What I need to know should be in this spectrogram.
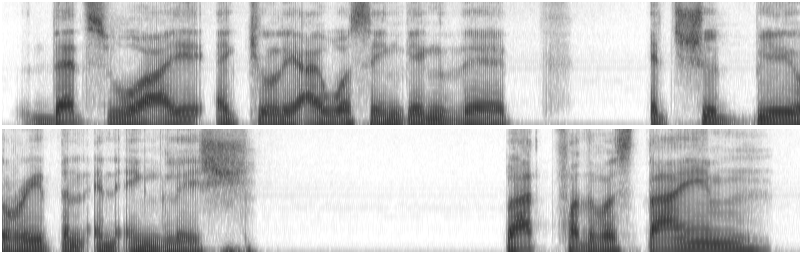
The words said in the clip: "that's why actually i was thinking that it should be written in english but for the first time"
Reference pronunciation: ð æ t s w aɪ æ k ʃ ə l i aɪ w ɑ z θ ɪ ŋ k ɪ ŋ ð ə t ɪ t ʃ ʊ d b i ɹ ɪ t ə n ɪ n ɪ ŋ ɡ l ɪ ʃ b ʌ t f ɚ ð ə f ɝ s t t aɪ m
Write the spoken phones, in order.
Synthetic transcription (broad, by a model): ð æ t s w aɪ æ k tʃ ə l i aɪ w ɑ s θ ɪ ŋ k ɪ ŋ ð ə t ɪ t ʃ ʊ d b i ɹ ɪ t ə n ɪ n ɪ ŋ ɡ l ɪ ʃ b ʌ t f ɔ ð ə f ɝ s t t aɪ m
